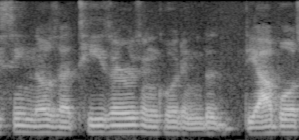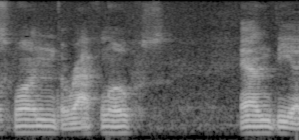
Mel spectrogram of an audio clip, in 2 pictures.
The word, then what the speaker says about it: Diablos: the heck Yep this did you just say diabos I'm sorry I have to rein I just yeah he said diab Bros it's Diablos Diablos even pronounce Diablos I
